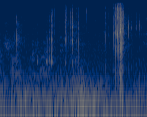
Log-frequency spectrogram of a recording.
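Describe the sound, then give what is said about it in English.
Biting and crunching of crisp, spicy hot potato chips, a series of sharp brittle cracks with one loud crunch near the end, with no talking. “Let's get the crunch on the mic.”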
